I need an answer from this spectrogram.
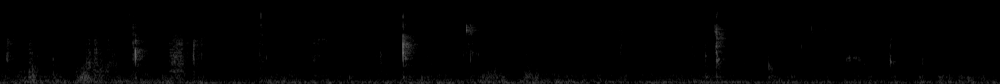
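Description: Close-miked eating: a person biting into and chewing a braised chicken drumstick with rice, giving quiet wet mouth clicks and smacks, with a few sharper clicks, the loudest about four seconds in.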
